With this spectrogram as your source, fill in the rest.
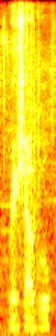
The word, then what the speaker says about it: Ra's al Ghul: Yeah, I mean certain people mispronounce his name. Ra's al Ghul.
